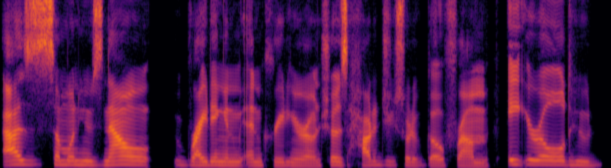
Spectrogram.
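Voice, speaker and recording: A woman with a very clear, smooth voice in a dry recording. She speaks as a podcast host, putting questions to a guest in a casual, chatty style. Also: on the low side, fairly even intonation, moderate pace, no room sound. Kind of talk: casual conversational interviewing.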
